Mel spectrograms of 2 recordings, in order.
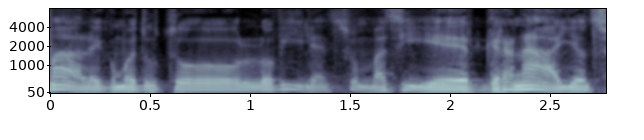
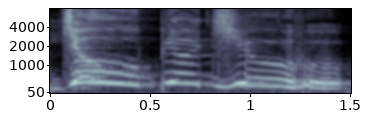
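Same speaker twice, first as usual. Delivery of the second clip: slow, high drawn-out cry going down; high, long plunging "giù, più giù"; falling cry; 13 semitones higher, much slower than usual. Acted. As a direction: wail it out as you drop through the floor. Falling again, on stage.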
